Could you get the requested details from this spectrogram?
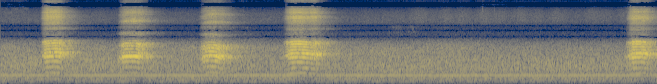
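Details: Australian raven, a cautious daily porch visitor in Perth, Australia, calls four harsh nasal caws about a second apart, falls silent for some three seconds, then adds a fifth, the "cock a doodle doo" pattern of local ravens.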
